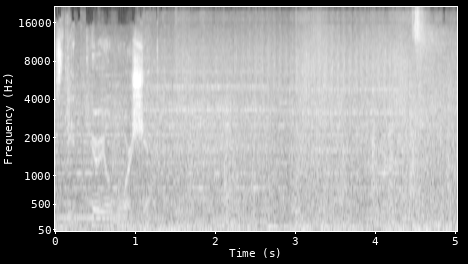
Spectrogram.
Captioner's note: explosions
